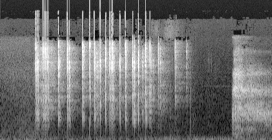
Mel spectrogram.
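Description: Dice rattle and clatter in a rapid run of sharp clicks lasting about two seconds, then stop. After a short pause, a brief burst of scraping noise follows. No one speaks.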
